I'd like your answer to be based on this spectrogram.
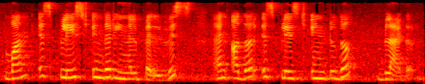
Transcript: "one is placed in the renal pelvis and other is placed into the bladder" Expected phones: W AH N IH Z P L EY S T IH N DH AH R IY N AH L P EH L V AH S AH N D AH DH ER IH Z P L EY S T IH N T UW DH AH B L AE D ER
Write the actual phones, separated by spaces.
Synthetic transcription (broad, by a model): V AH N IH Z P L EY S T IH N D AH R IY N AH L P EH L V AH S AH N D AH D ER IH Z P L EY S T IH N T UW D AH B L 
